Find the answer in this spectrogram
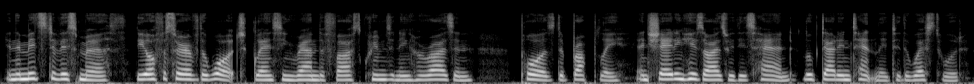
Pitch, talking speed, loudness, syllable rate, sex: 215 Hz, 195 wpm, -17 LUFS, 5.3 syllables/s, female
